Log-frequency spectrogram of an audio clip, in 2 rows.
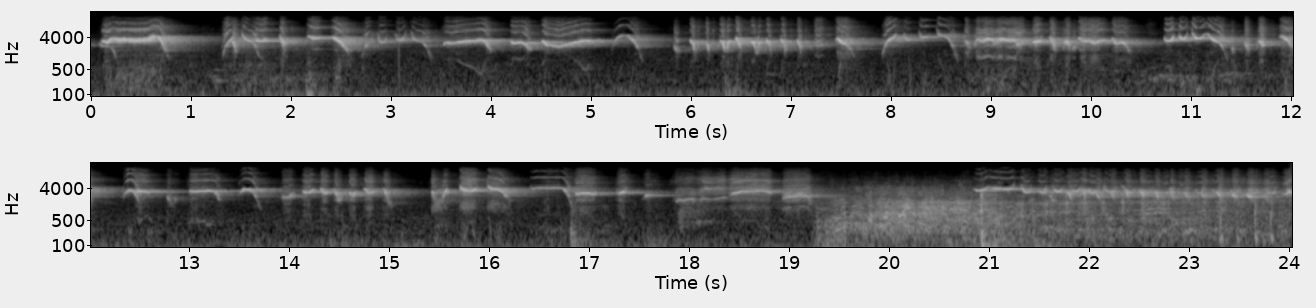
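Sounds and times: whistled bird call imitation: 0:08.6 - 0:24.0.

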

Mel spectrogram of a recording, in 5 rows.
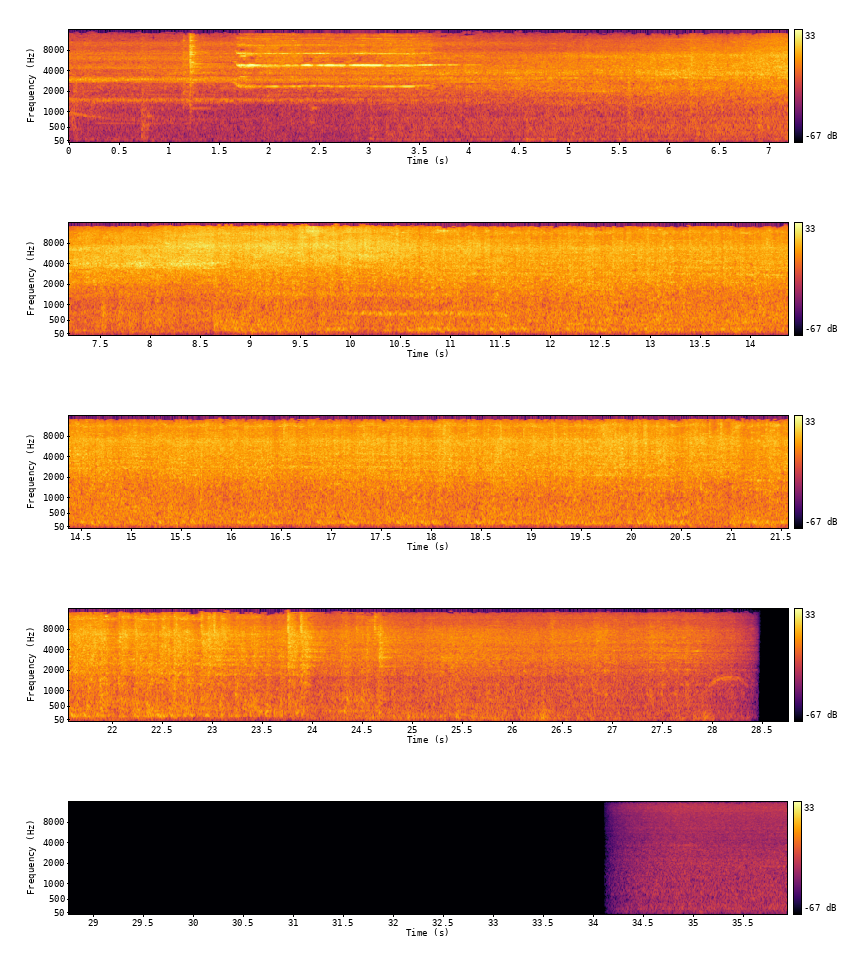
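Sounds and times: freight train rolling past: 0:00.0 - 0:28.4.

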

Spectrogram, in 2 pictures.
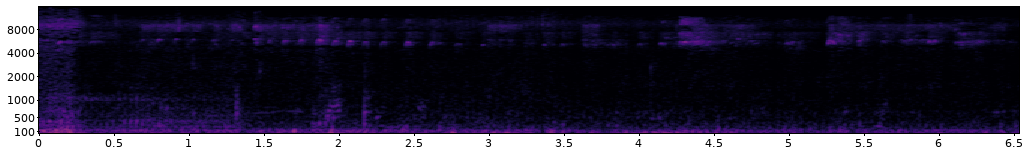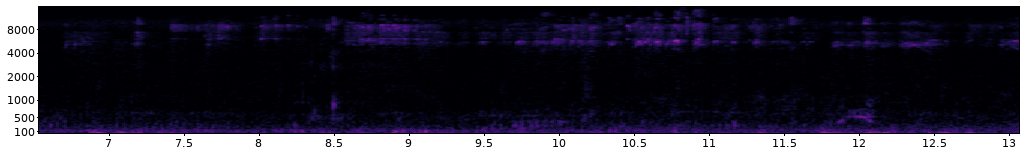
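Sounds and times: insects trilling: 0:00.0 - 0:13.0
low steady rumble: 0:00.0 - 0:13.0.

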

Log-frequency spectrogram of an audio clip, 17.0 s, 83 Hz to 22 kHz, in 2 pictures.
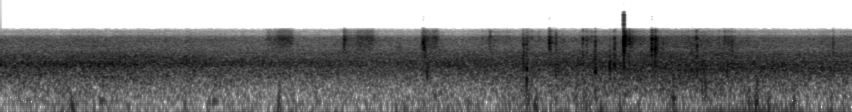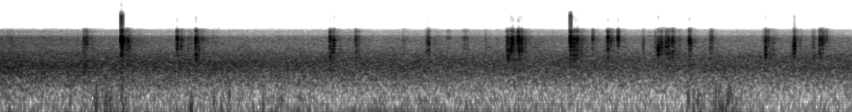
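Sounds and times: steady background hiss: 0:00.0 - 0:17.0
stick swords clacking: 0:02.7 - 0:07.4, 0:09.3 - 0:10.7, 0:11.8 - 0:17.0.

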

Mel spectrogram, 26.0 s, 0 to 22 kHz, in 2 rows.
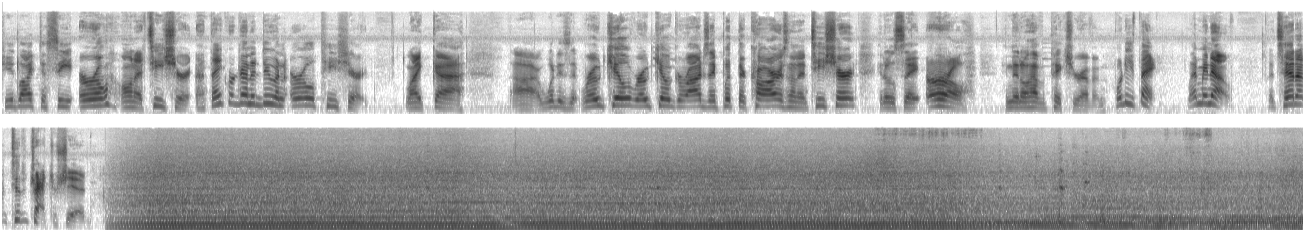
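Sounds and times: tyres on gravel: 0:14.0 - 0:26.0
vehicle engine running: 0:14.0 - 0:26.0.

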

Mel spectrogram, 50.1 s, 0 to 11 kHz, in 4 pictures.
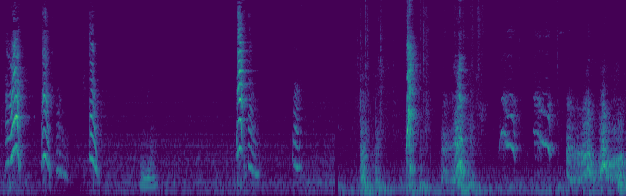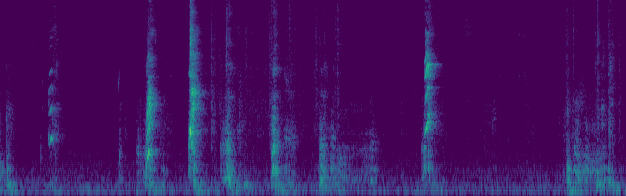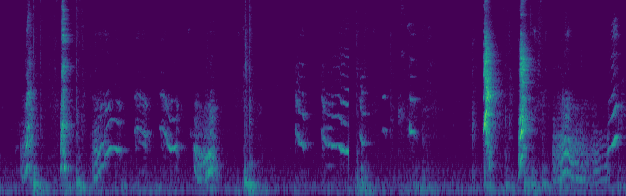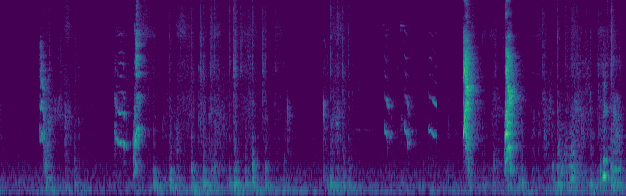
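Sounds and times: puppy growling and whining: 0:00.0 - 0:02.1, 0:08.8 - 0:12.8, 0:18.0 - 0:20.2, 0:23.8 - 0:25.8, 0:26.7 - 0:29.6, 0:30.9 - 0:33.6, 0:35.8 - 0:37.6, 0:39.8 - 0:40.5, 0:45.2 - 0:46.4
puppy barking: 0:00.1 - 0:01.1, 0:04.7 - 0:05.2, 0:08.1 - 0:09.4, 0:15.4 - 0:16.7, 0:21.0 - 0:21.4, 0:34.7 - 0:35.8, 0:46.8 - 0:48.1.

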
